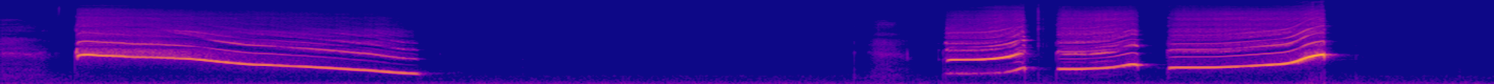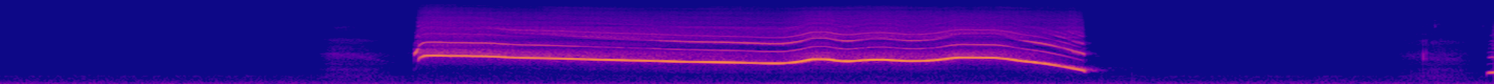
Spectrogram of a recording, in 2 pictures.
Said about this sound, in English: Today we're going to start out with a slide whistle warm-up. So get out your imaginary slide whistles and repeat after me.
